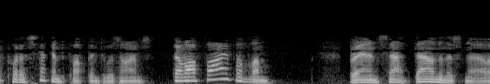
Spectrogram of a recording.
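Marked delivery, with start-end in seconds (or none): 1.7-2.7 Jon's voice. Acted. Jon voiced, boy.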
